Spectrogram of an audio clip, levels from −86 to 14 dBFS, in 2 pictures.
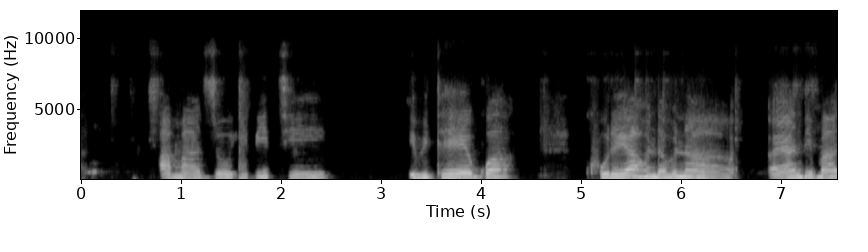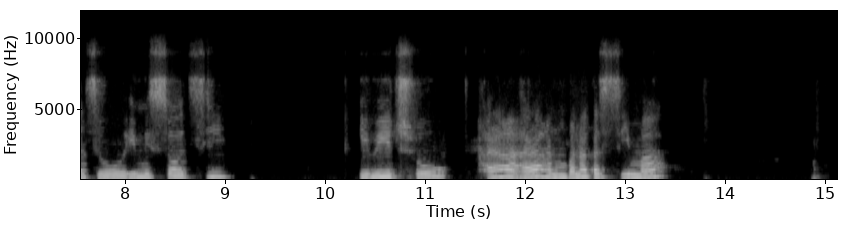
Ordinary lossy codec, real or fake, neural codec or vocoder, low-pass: Opus, 24 kbps; real; none; 7.2 kHz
